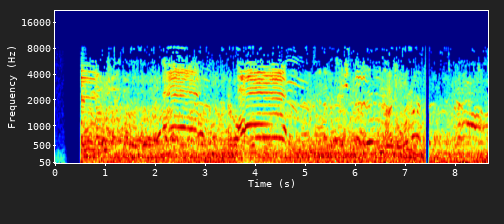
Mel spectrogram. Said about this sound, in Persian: گنج بازار یا بازار فروش مواشی در اندخوی فاریاب میزبان هزاران حیوان از جمله گوسفند و گاو است.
